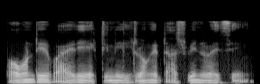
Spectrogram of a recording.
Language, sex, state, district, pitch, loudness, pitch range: Bengali, male, West Bengal, Cooch Behar, 95 Hz, -19 LUFS, 90-105 Hz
